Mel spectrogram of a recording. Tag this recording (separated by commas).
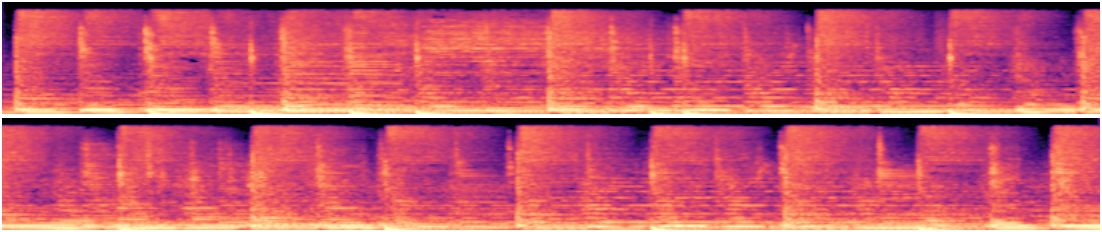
Music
